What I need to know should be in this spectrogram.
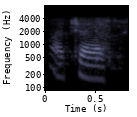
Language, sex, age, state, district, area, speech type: Urdu, female, 30-45, Bihar, Khagaria, rural, conversation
